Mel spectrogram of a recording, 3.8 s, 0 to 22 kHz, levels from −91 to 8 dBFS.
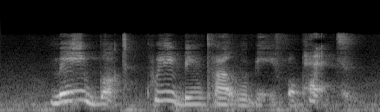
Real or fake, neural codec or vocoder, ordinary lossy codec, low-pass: fake; codec, 44.1 kHz, 2.6 kbps, DAC; none; 7.2 kHz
